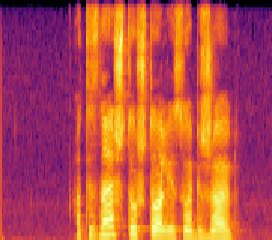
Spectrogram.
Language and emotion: Russian, angry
